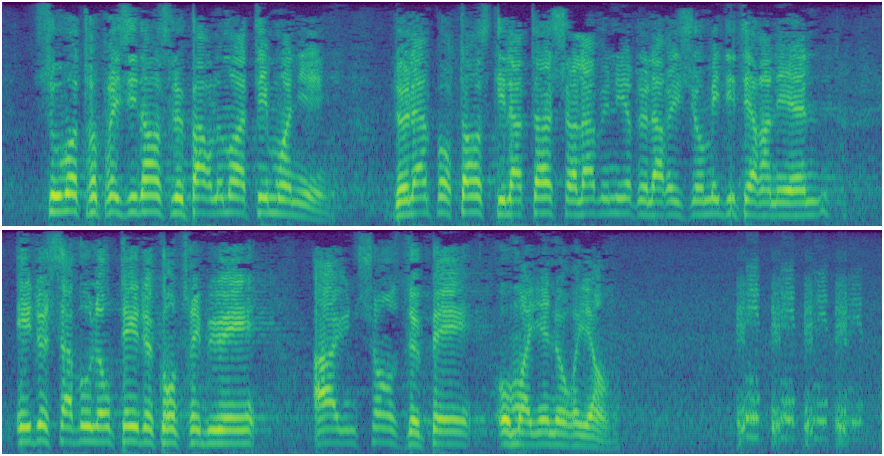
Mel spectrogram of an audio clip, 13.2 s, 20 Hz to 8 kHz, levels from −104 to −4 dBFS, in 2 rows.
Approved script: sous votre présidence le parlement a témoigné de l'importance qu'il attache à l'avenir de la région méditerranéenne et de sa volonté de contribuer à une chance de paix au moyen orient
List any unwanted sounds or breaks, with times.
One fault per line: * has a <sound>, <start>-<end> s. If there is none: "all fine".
* has a laugh, 12.1-13.1 s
